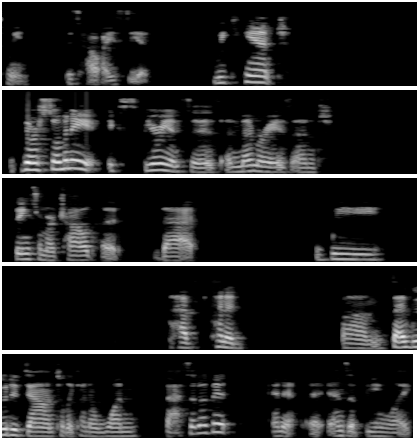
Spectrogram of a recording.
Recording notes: My apologies for the audio quality in this episode. I forgot to plug in my microphone and was using my computer.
